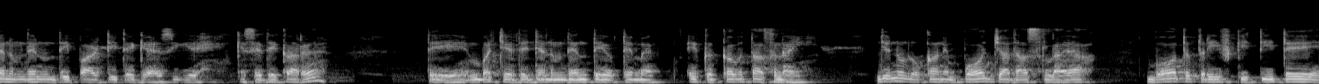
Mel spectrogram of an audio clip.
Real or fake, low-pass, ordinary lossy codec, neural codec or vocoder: fake; 5.4 kHz; none; codec, 16 kHz, 8 kbps, FreqCodec, larger model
